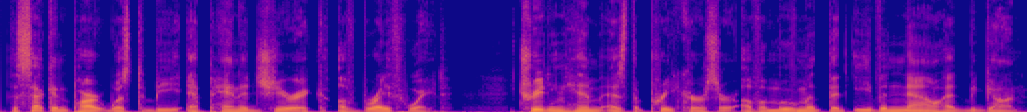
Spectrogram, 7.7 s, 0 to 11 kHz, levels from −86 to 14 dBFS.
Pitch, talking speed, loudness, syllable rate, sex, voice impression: 100 Hz, 180 wpm, -22 LUFS, 5.3 syllables/s, male, masculine, adult-like, tensed, powerful, slightly hard, muffled, cool, intellectual, calm, mature, wild, lively, slightly strict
